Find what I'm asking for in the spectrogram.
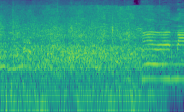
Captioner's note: audience laughing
